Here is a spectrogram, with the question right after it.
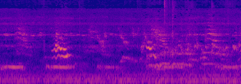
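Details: Cat meowing for its missing kitten, giving a string of sustained, level meows about a second apart, with a couple of higher, bending cries in between against a low constant background noise.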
